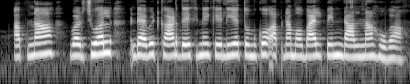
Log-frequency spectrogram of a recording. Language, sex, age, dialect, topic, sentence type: Hindi, female, 60-100, Hindustani Malvi Khadi Boli, banking, statement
